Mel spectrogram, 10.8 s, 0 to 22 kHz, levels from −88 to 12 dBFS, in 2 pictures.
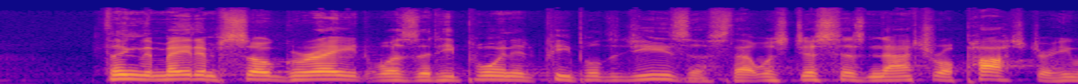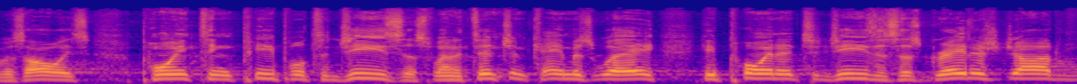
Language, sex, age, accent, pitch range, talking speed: English, male, 50-69, American, 165-200 Hz, 215 wpm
